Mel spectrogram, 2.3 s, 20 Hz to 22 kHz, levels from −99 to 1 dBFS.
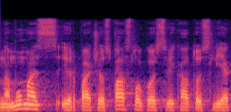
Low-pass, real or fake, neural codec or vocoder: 10.8 kHz; real; none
